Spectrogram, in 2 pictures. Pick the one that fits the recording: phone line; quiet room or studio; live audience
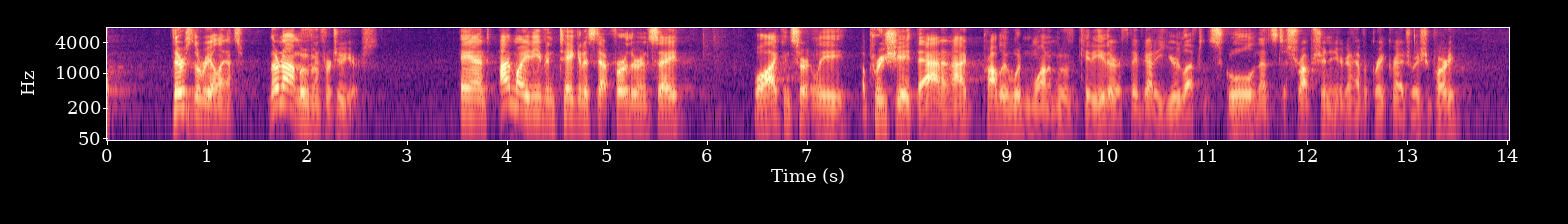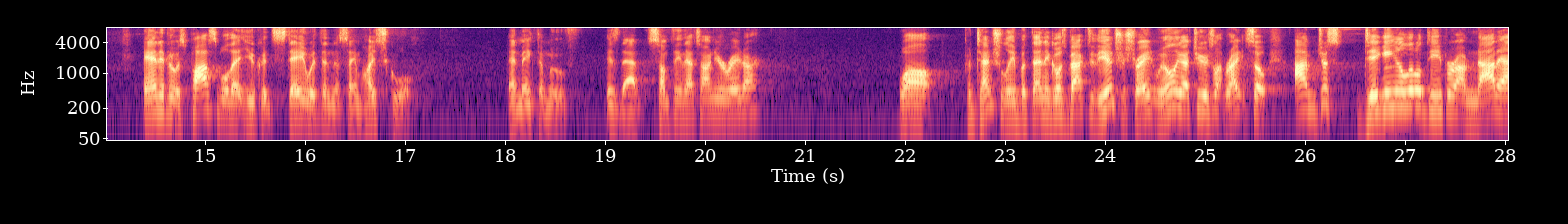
live audience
